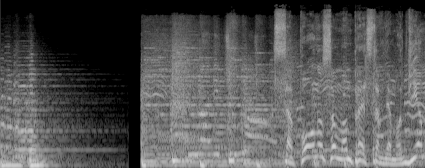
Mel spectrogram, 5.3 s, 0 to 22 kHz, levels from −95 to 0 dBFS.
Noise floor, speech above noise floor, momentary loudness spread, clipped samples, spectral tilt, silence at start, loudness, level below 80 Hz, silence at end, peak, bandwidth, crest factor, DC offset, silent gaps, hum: -61 dBFS; 39 dB; 5 LU; under 0.1%; -4 dB/octave; 0 s; -23 LUFS; -32 dBFS; 0 s; -8 dBFS; 18 kHz; 16 dB; under 0.1%; 1.64-1.75 s; none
